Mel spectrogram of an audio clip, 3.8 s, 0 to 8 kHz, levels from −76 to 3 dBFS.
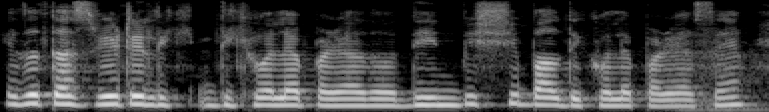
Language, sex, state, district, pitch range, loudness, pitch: Nagamese, female, Nagaland, Kohima, 180-215 Hz, -16 LUFS, 195 Hz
